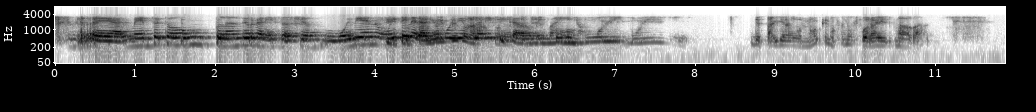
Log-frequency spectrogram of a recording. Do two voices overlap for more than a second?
Yes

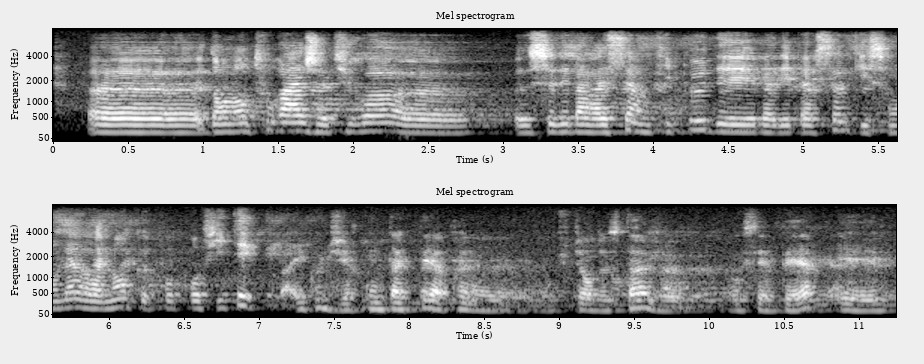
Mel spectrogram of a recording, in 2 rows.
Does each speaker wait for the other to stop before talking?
Yes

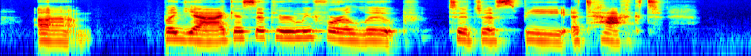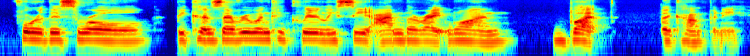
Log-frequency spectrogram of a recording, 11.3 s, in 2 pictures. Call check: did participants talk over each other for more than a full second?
No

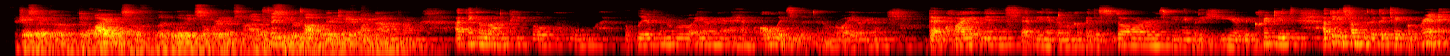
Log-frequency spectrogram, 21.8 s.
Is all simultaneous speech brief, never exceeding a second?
No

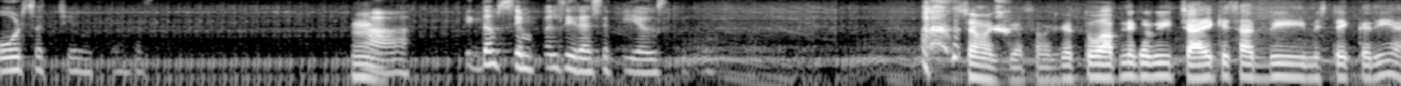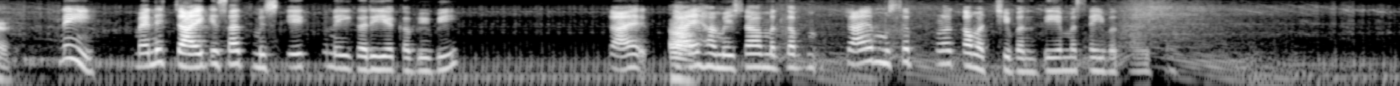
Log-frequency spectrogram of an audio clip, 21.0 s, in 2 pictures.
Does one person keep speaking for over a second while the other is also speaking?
No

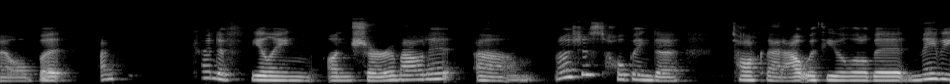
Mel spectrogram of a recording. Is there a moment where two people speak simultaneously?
No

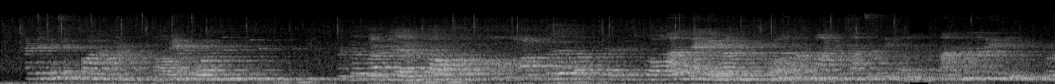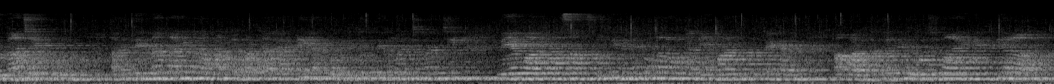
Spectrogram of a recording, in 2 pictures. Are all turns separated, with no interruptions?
No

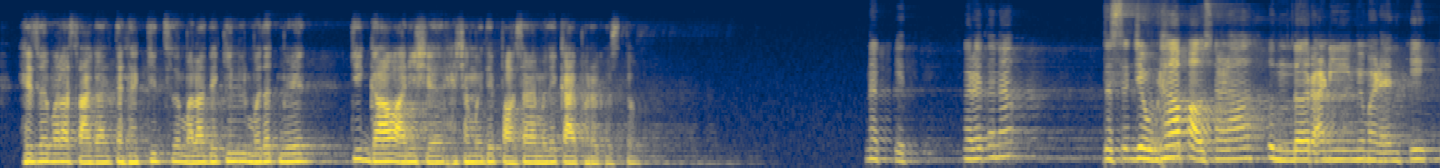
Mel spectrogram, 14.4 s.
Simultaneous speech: No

